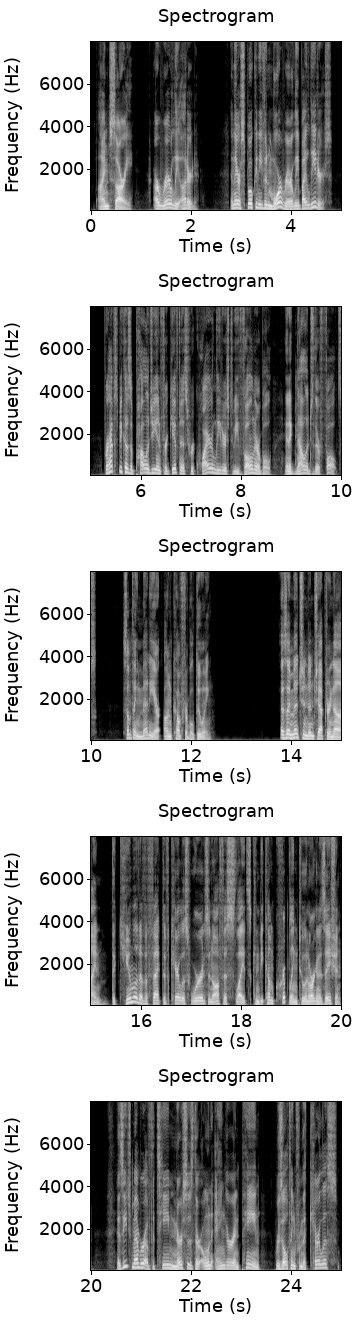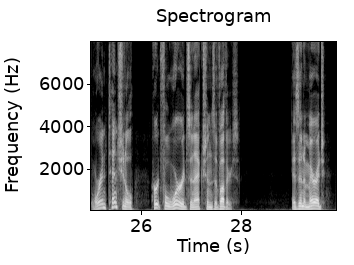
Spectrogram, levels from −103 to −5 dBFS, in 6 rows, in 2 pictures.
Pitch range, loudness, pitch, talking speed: 110-155 Hz, -22 LUFS, 125 Hz, 165 wpm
